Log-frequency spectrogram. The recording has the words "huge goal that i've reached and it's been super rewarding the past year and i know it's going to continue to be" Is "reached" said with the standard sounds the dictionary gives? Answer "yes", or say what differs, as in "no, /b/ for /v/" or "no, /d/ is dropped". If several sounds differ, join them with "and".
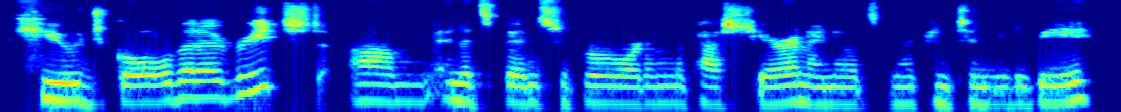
yes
